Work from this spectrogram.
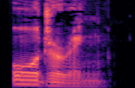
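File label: "ordering", English, British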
